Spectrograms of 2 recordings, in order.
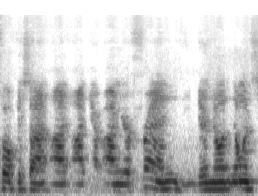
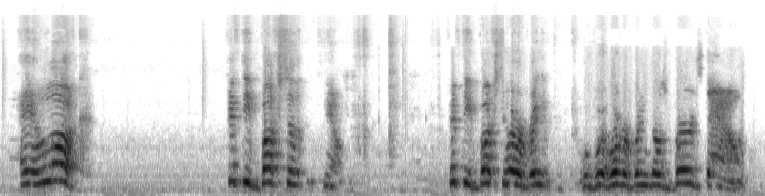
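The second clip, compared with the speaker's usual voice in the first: put-on high, loud little girl voice calling out; 8 semitones higher, 5 dB louder than usual. Narrating an audience member calling out from below, in a little girl voice. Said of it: "in a little girl voice".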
